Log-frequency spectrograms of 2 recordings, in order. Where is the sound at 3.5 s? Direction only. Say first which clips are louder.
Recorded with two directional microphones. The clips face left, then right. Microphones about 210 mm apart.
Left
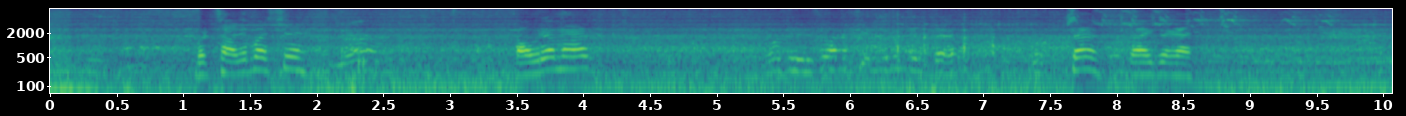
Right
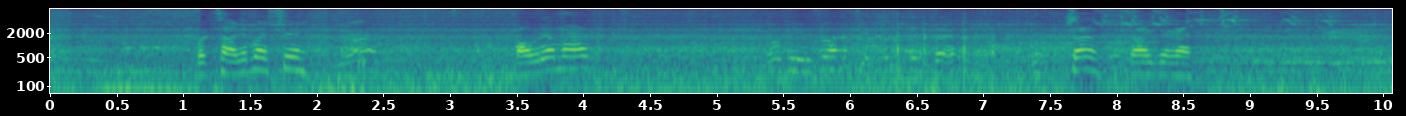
Left 1 dB; 10° left (ahead or behind).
